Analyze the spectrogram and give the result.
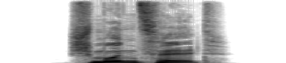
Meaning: inflection of schmunzeln: 1. second-person plural present 2. third-person singular present 3. plural imperative
- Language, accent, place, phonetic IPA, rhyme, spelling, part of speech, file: German, Germany, Berlin, [ˈʃmʊnt͡sl̩t], -ʊnt͡sl̩t, schmunzelt, verb, De-schmunzelt.ogg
